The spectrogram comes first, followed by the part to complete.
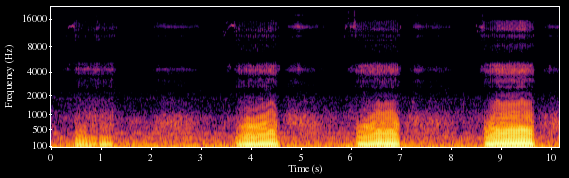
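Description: A French Bulldog snores in loud, rasping breaths, one about every two and a half seconds.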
